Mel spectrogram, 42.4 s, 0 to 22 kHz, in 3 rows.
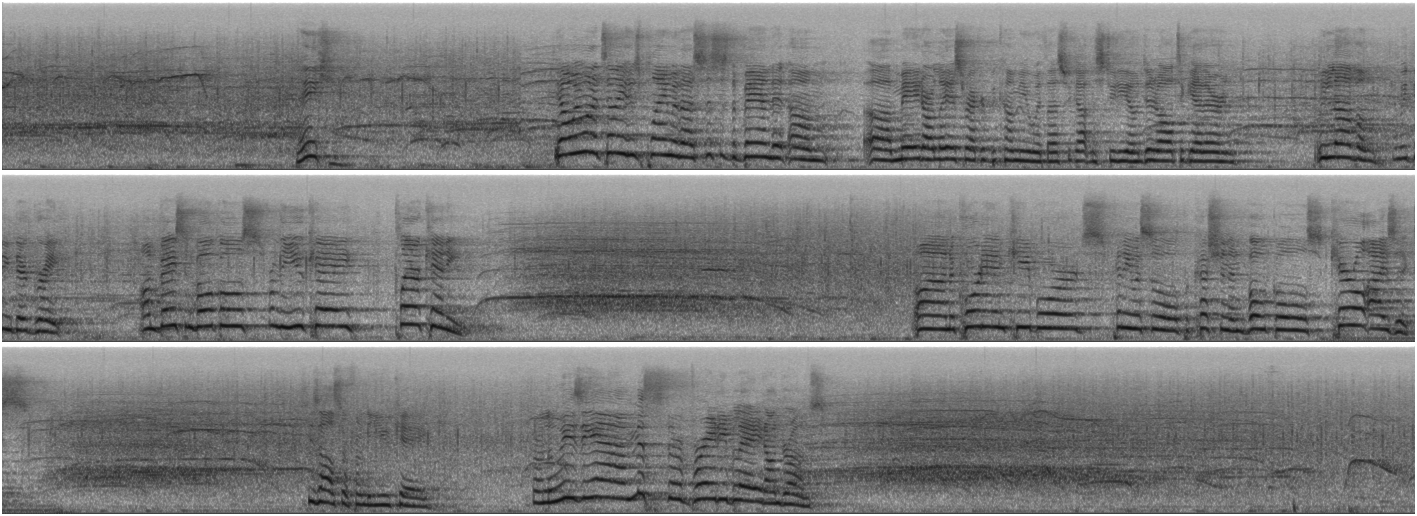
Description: lifeblood: bootlegs: 2002-07-04: petrillo bandshell - chicago, illinois
(band show)
13. talking with the crowd (0:42)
